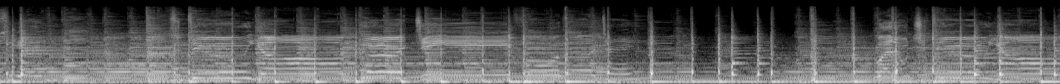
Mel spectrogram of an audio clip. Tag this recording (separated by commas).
Music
